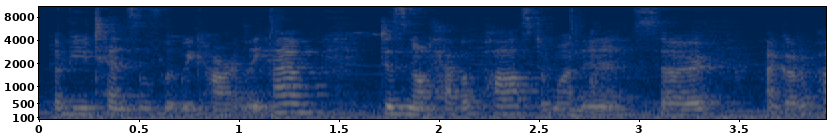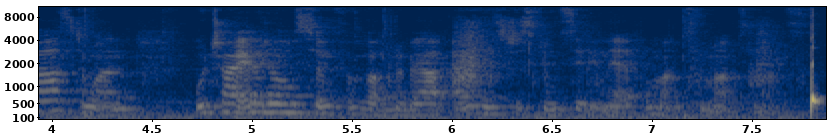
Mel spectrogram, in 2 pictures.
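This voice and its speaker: Woman, nasal from a cold, lowish voice, rambling chatty haul talk, roomy distant sound, music behind. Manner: chatty and rambling, self-deprecating. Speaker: vlogger. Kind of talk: casual haul vlog.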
